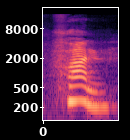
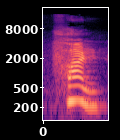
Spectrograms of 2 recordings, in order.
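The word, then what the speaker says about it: wann: ফান। আমরা সবাই আগেই দেখেছি যে ডাব্লুর উচ্চারণ সবসময় ফিয়ের মতো হয়, তো সে ব্যাপারটা মনে রাখতে হবে। এখানে ফান ফান মানে হচ্ছে হোয়েন, বাংলায় যেটা আমরা বলি যে কেন।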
